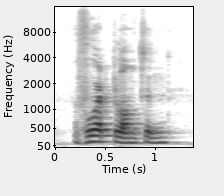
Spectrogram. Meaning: 1. to procreate, to reproduce 2. to propagate
- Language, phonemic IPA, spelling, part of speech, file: Dutch, /ˈvortplɑntə(n)/, voortplanten, verb, Nl-voortplanten.ogg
